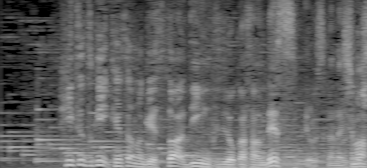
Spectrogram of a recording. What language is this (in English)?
Japanese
